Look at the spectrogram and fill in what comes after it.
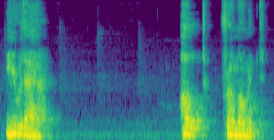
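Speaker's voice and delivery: loud, growling creature voice. Game master voicing a creature speaking to the players, growling creature voice. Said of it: "it growls out".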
